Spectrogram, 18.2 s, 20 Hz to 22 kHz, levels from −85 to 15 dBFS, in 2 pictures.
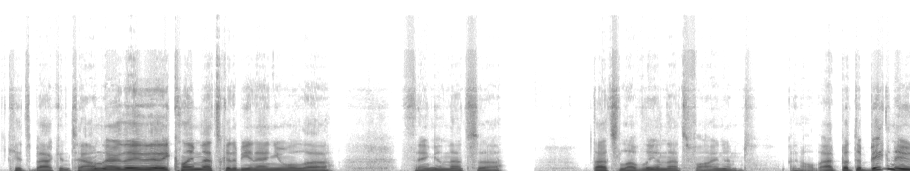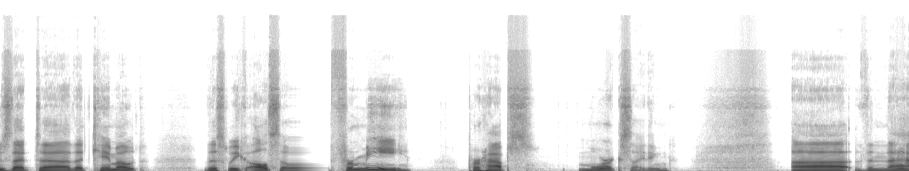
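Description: Speech with two gaps where the audio stops and the sender's sound is lost, most likely long network dropouts. After "thing and that's uh", from 4.99 to 5.35 s, the last sound smears into a brief fading buzz and then about 0.27 s of silence. On a spectrogram this shows as smeared harmonics followed by a blank band, and on the waveform as a decaying tail and a flat line. Between "this week" and "for me perhaps more", from 12.00 to 12.40 s, a fading, buzzy continuation fills the whole gap, visible as stretched, blurred horizontal streaks without onsets.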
